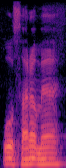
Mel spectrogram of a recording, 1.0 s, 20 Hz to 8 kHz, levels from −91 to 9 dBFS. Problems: background sounds at intervals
